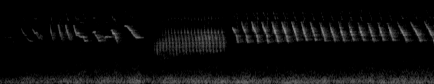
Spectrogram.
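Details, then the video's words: Quieter recording of a fast canary song used to lure young canaries into singing: choppy high notes, a harsh buzzy rasp, then an even, rapid rolling trill repeated about three times a second. "Kenari Gacor Panjang Speed Rapat Untuk Pancingan kenari Paud Agar Cepat Gacor"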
